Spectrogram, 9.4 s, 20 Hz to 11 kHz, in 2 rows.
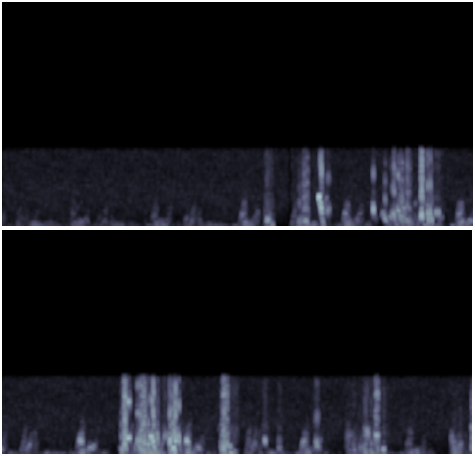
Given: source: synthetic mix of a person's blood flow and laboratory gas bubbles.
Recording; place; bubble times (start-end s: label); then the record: Doppler ultrasound of blood flow; precordium
2.61-2.72 s: bubbles
2.92-3.29 s: bubbles
3.68-4.40 s: bubbles
5.88-6.53 s: bubbles
6.87-7.08 s: bubbles
7.31-7.38 s: bubbles
7.46-7.52 s: bubbles
7.82-7.90 s: bubbles
8.13-8.57 s: bubbles
9.18-9.32 s: bubbles
9.37-9.42 s: bubbles
From the record:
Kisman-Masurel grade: 233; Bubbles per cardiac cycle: several, 3 to 8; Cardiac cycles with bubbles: 50 to 99%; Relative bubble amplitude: loud (0.450 to 0.775); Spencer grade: 3 (all of the cardiac periods contain showers or single bubble signals, but not dominating or overriding the cardiac motion signals); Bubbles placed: only in the low amplitude regions of the cardiac cycle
